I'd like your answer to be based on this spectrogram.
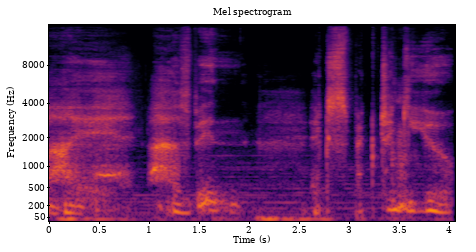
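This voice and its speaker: A man whispers in a raspy, put-on character voice. Clear music plays in the background. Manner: kind, patient, whispering.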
